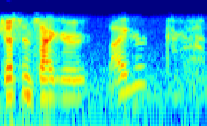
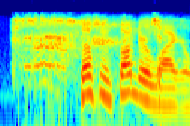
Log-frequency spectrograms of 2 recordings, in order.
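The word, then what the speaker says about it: Jushin Thunder Liger: Justin Tiger, and I always say his name, Justin Tiger Liger? How do you say his name? Justin Tiger Liger, yeah. Yeah, all right, so I said it right. Liger. Wait a minute. Justin Thunder Liger.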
